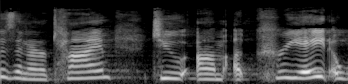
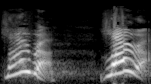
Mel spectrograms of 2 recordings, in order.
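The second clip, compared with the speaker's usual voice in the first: put-on high, loud calling of a child's name; yelling her name; 8 semitones higher, 10 dB louder than usual. Mom calling her daughter to get pajamas on, loud and high. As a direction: call across the room to a distracted toddler. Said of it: "I'm, like, yelling her name".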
